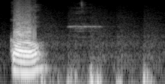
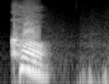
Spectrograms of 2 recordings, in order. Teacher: দ্বিতীয় ধ্বনিটা হলো মহাপ্রাণ এটাকে একটু বাতাসের চাপ দিয়ে উচ্চারণ করতে হয়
